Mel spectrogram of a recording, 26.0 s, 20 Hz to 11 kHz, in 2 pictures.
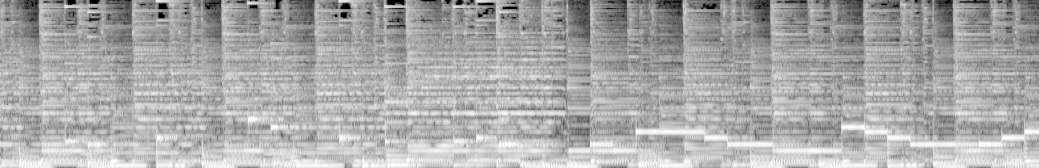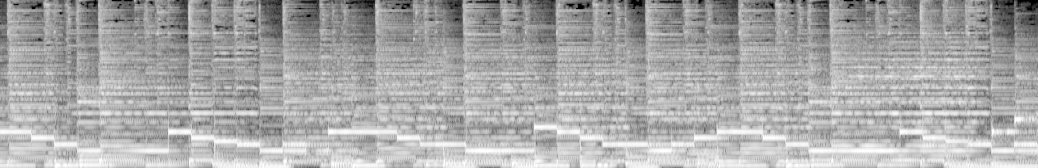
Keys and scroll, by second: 2.3 9, 3.7 BackSpace, 3.9 5, 4.1 Return.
